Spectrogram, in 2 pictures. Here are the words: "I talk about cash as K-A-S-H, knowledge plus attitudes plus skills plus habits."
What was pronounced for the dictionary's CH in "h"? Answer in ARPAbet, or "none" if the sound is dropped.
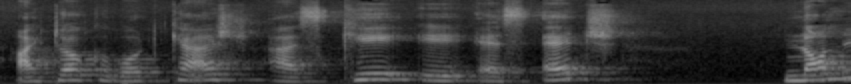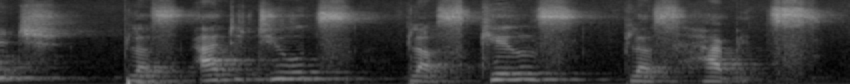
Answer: CH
